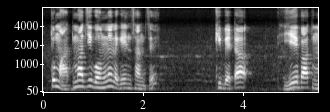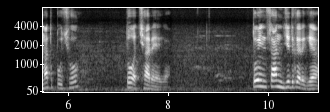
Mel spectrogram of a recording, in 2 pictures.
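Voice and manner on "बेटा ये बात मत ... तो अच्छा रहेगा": ordinary delivery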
